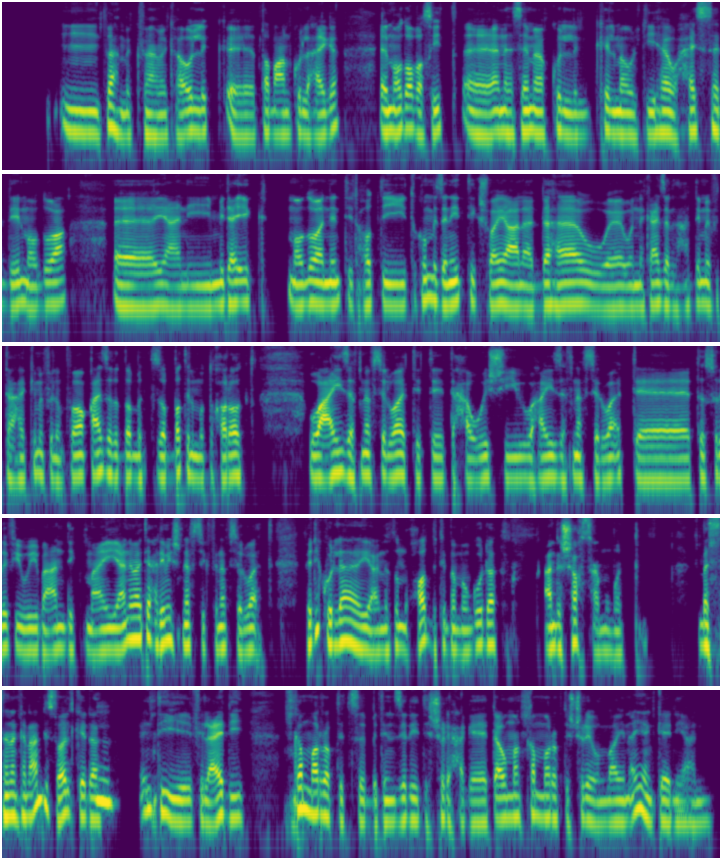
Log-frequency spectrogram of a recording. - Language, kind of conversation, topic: Arabic, advice, إزاي أحط ميزانية للتسوق وأتحكم في المصروفات عشان أتجنب الصرف الزيادة؟
- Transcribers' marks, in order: "تتحكمي" said as "تتحتمي"; other noise; in English: "online"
